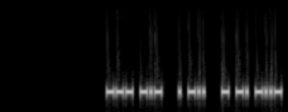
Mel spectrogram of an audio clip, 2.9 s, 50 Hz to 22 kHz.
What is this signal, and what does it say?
Morse code, heard as a keyed tone, about 46 wpm, 700 Hz. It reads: OK ED TNX
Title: K1USN SST QSO Practice 50wpm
